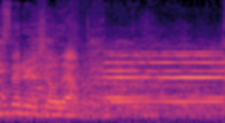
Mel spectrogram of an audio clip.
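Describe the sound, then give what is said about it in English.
Students chatter briefly, then a school bell starts ringing, a steady sustained ring that continues to the end with faint talk underneath. “Soon, though, the bell rings”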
